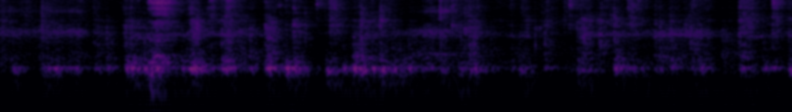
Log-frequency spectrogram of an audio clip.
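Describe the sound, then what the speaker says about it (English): A spoon stirs sand into a glass of water, giving faint, repeated clinks and gritty scraping against the glass in a quiet room. "Now, I am going to add some sand to it. I am stirring it well."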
